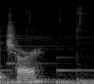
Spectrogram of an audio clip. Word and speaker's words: char: Uh car integer real string etc. By the way I know a lot of people say char it's short for character. So I I use the uh the hard C uh values is a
